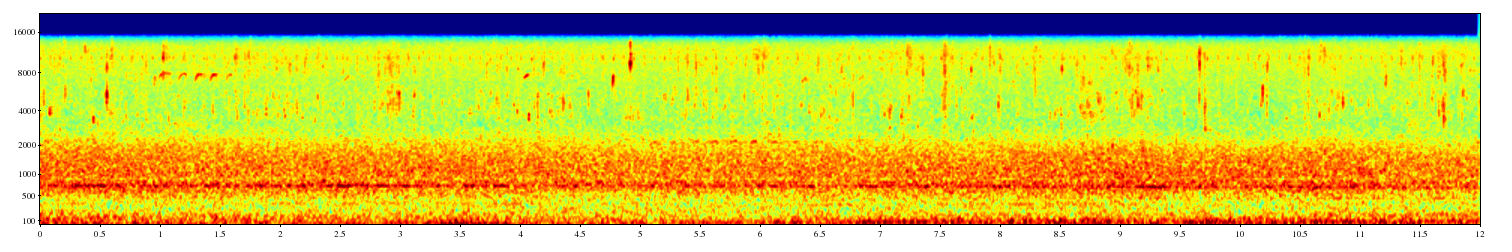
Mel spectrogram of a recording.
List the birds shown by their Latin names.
unidentified bird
